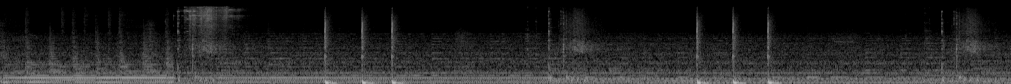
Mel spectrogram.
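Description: Synot Fruity Gold video slot game sounds: a steady looping electronic tune under the spins. Each spin starts with a short swish, and the three reels stop with three quick clicks about a third of a second apart. This happens twice, and another spin starts near the end.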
